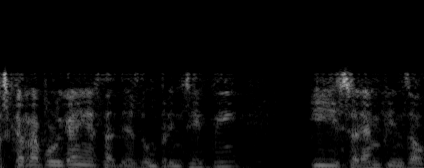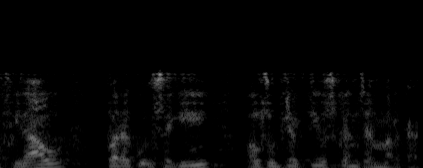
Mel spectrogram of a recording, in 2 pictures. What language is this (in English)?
Catalan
